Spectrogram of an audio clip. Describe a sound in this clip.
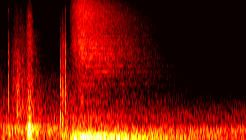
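A bright shimmering whoosh swells and fades away.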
